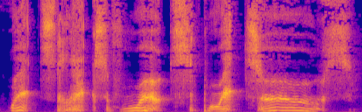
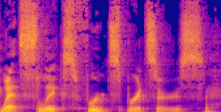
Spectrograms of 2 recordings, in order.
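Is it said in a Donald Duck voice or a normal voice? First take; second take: Donald Duck; normal. First: It is said in a Donald Duck voice. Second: It is said in his normal voice.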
